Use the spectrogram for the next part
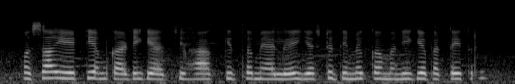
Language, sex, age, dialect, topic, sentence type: Kannada, female, 25-30, Dharwad Kannada, banking, question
